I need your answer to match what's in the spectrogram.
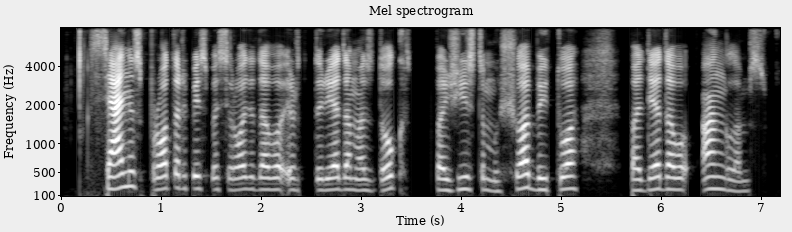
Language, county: Lithuanian, Vilnius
